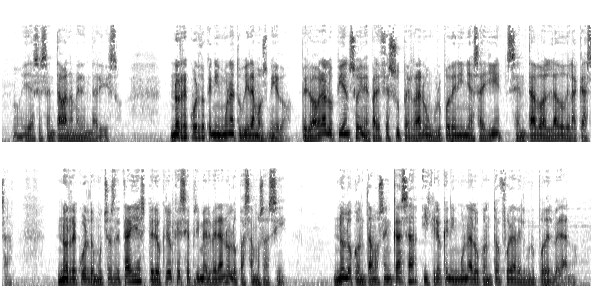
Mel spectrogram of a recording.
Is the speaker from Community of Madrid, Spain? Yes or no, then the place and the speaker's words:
no; Sant Andreu de Llavaneres, Catalonia, Spain; una cafetería de mi pueblo, en San Andrés de Habaneras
